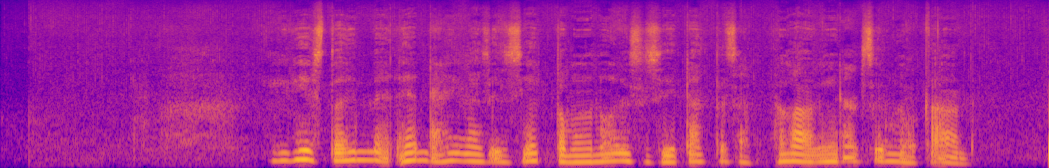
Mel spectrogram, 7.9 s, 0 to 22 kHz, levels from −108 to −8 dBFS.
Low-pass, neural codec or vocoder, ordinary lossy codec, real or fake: none; codec, 44.1 kHz, 3.4 kbps, Pupu-Codec; none; fake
